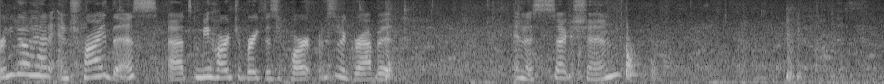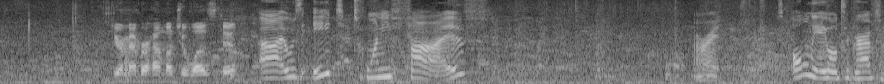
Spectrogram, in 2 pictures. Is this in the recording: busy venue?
yes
